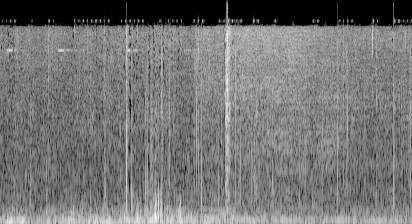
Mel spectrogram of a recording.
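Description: Steady rain falling, with many sharp ticks of drops striking close to the microphone over a low rumble.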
